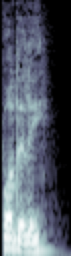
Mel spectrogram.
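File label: "bodily", British English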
